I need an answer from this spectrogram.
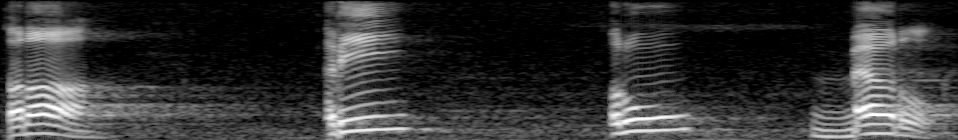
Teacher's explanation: Diucapkan dengan menyentuhkan punggung lidah dengan langit-langit.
